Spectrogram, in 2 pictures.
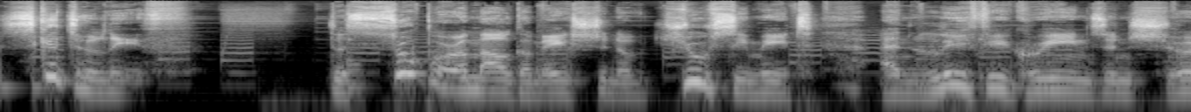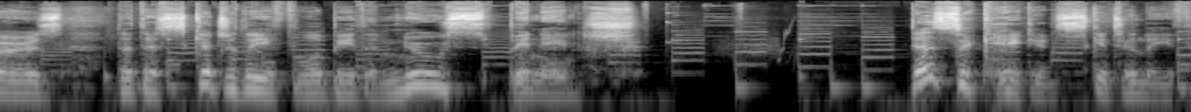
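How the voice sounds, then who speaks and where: Over faint background music, a man uses a put-on character voice at a medium pitch and a moderate pace. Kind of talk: character narration of game encyclopedia entries.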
